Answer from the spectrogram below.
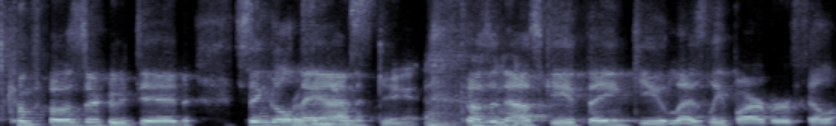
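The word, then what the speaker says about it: Korzeniowski: He's represented and collaborated with composers like Abel Ko, oh my gosh, I'm gonna get his horrible name wrong, the Polish composer who did Single Man. Kozanowski, thank you.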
